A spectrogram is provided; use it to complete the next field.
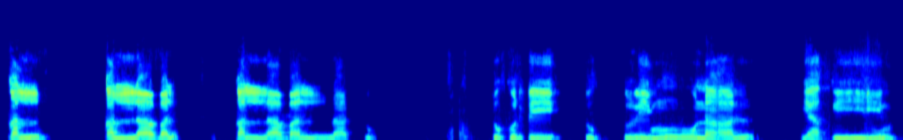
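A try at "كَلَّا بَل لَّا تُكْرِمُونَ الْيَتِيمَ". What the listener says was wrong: কাল্লা টান হবে, বাল্লা টান হবে, সব আলিম মাদ্দা, আলিফের ডান দিকে যাবার। কাল্লা বাল্লা তুকরিমুনাল ইয়াতীম।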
